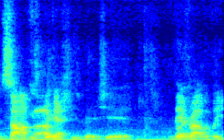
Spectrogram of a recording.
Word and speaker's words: Sampha: I think it's pronounced Sampha because he's Sampha.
